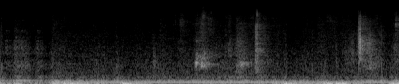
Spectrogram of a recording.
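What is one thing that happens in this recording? A stylus taps and scrapes on a glass tablet.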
